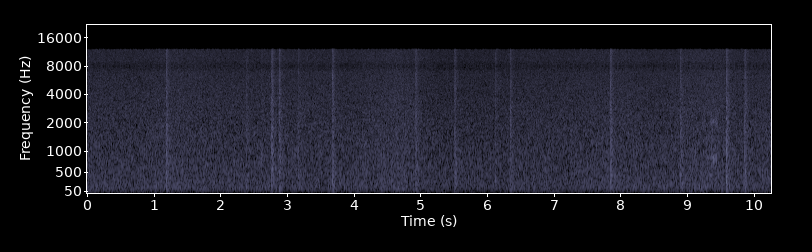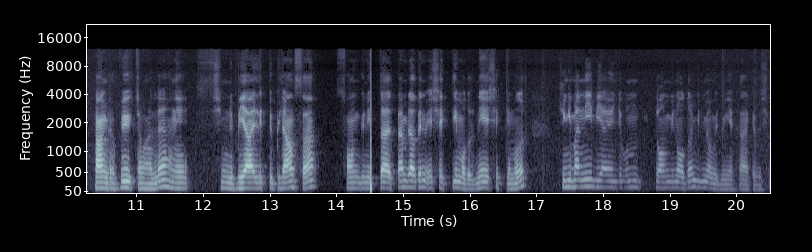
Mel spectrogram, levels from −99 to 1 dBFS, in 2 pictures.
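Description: Around 10.26 s the automatic gain starts falling: the control decided the input was too hot or its background noise too strong and eased its gain down by about 5 dB until 11.78 s, so speech and background sink together. At 14.51 s there's a single sharp bang, invalid numbers at full scale: a calculation blew up and one tiny block, which fits a 128-sample buffer, got pinned to maximum. Just after 17 s the talker seems to back off the mic, dropping the input by about 12 dB, and from 17.97 s to 20.46 s the automatic gain rises by about 6 dB, so the voice and room noise swell back up together.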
